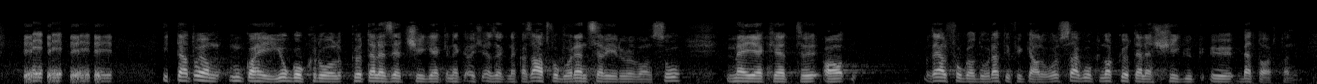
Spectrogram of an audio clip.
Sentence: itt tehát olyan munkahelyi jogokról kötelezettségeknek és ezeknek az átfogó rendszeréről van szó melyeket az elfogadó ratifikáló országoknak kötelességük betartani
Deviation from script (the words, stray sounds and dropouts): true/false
true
